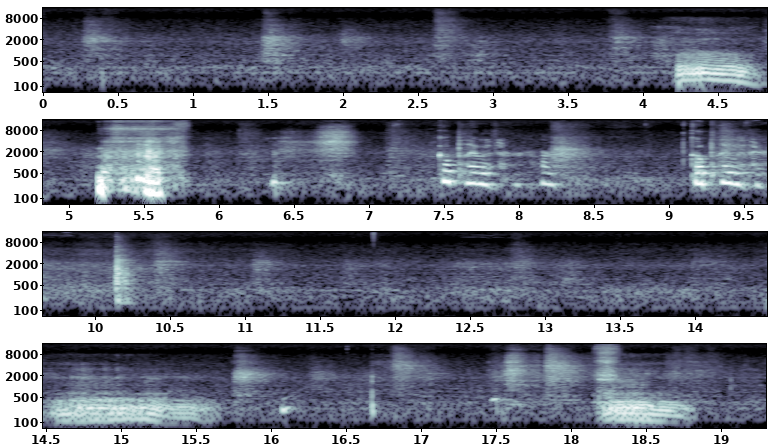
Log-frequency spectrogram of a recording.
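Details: Two dogs, Psyche and Harvey, making strange noises at each other while playing: scattered falling, whiny harmonic moans and short low grumbling bursts, with a person talking between them and urging one to go play.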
